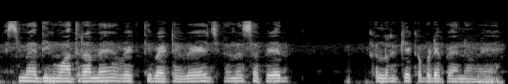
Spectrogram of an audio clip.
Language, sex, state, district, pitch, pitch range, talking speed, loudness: Hindi, male, Uttar Pradesh, Saharanpur, 145 Hz, 135-150 Hz, 190 wpm, -16 LUFS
